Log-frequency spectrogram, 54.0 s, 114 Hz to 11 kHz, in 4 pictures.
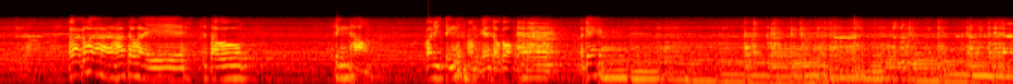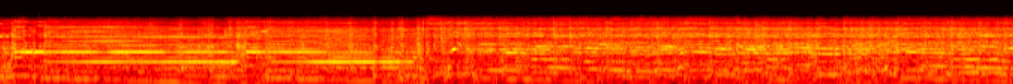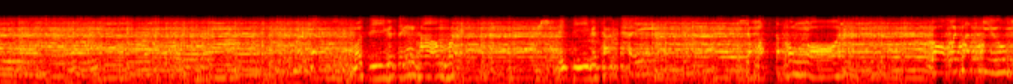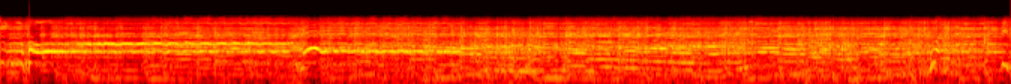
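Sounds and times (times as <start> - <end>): long held guitar notes: 6.9 - 31.8, 38.2 - 54.0
rock band playing live: 6.9 - 54.0.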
